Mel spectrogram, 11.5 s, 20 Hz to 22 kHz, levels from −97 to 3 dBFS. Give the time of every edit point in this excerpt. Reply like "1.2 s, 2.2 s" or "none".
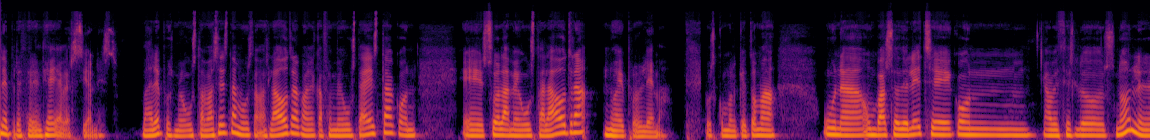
7.0 s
